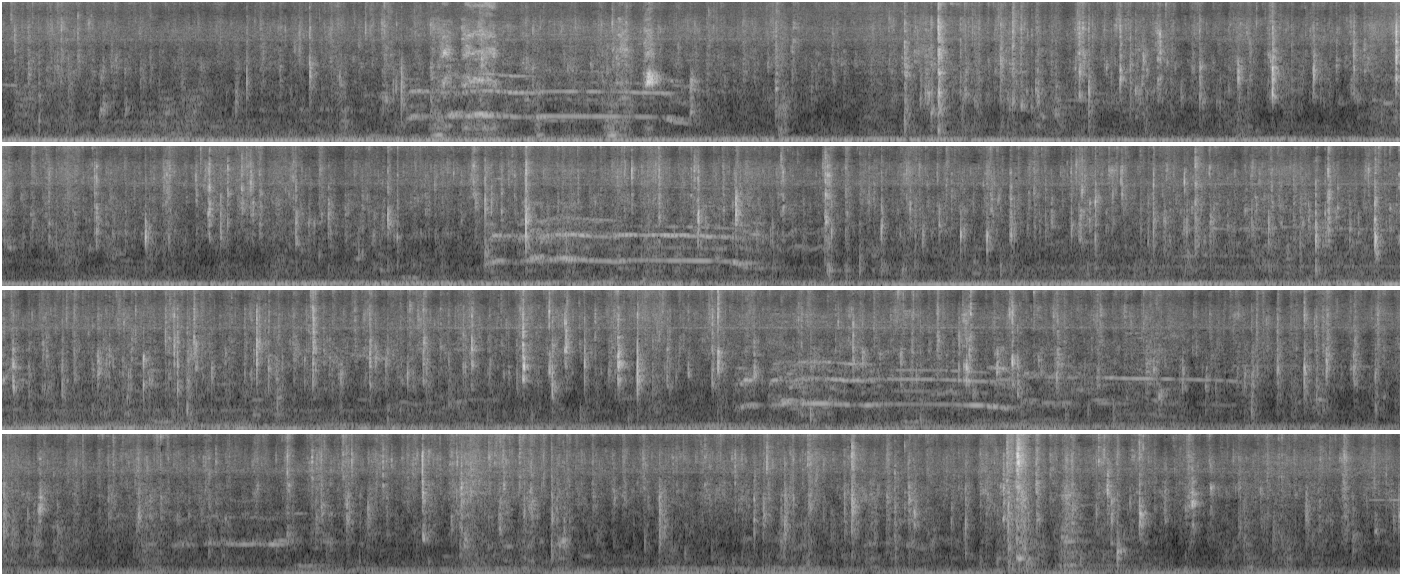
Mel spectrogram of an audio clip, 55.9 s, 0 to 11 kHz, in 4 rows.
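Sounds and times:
pigs smacking and chewing: 0.0s - 55.9s.

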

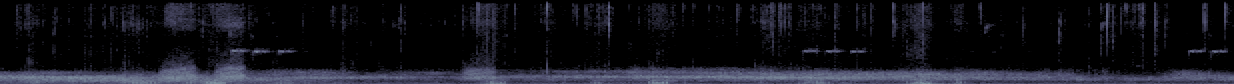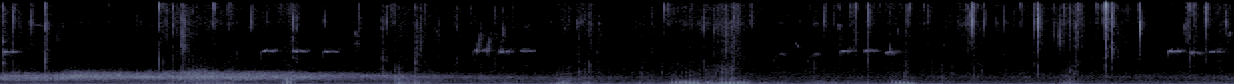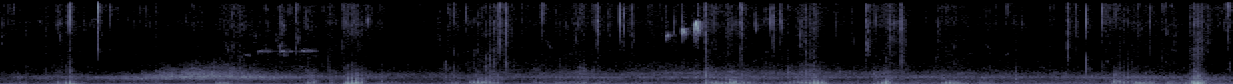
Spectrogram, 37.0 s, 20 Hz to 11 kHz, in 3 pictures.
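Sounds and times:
birds pecking and cracking seeds: 0.0s - 37.0s
high bird chirps: 1.6s - 3.2s.

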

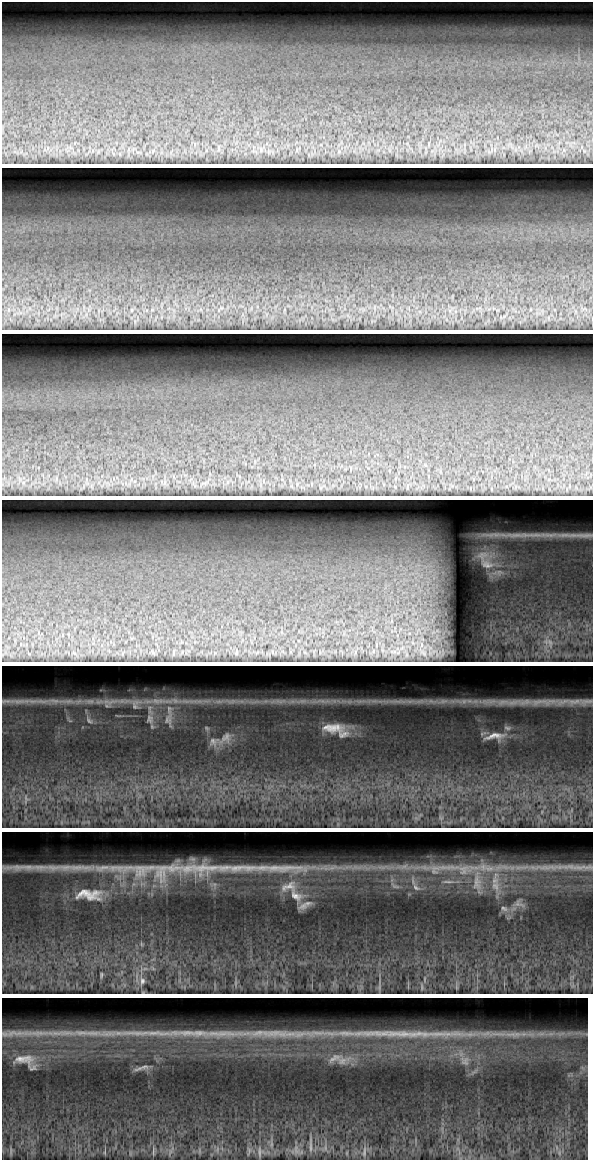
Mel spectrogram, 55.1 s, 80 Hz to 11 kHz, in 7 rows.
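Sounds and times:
waterfall roaring: 0.0s - 29.7s
insects droning: 0.0s - 55.0s.

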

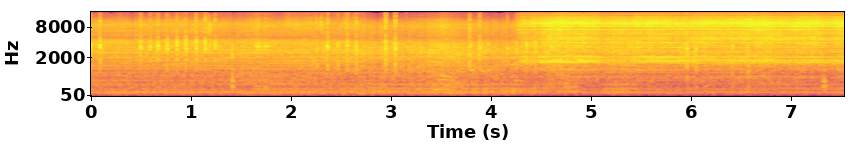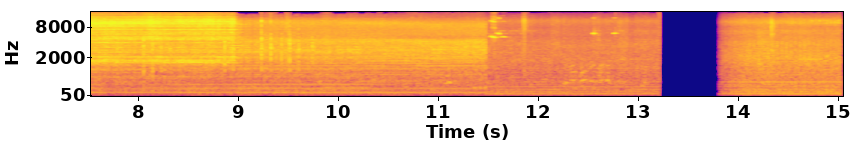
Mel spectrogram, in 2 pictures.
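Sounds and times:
motor running: 0.0s - 13.0s
chisel scraping wood: 3.8s - 9.7s.

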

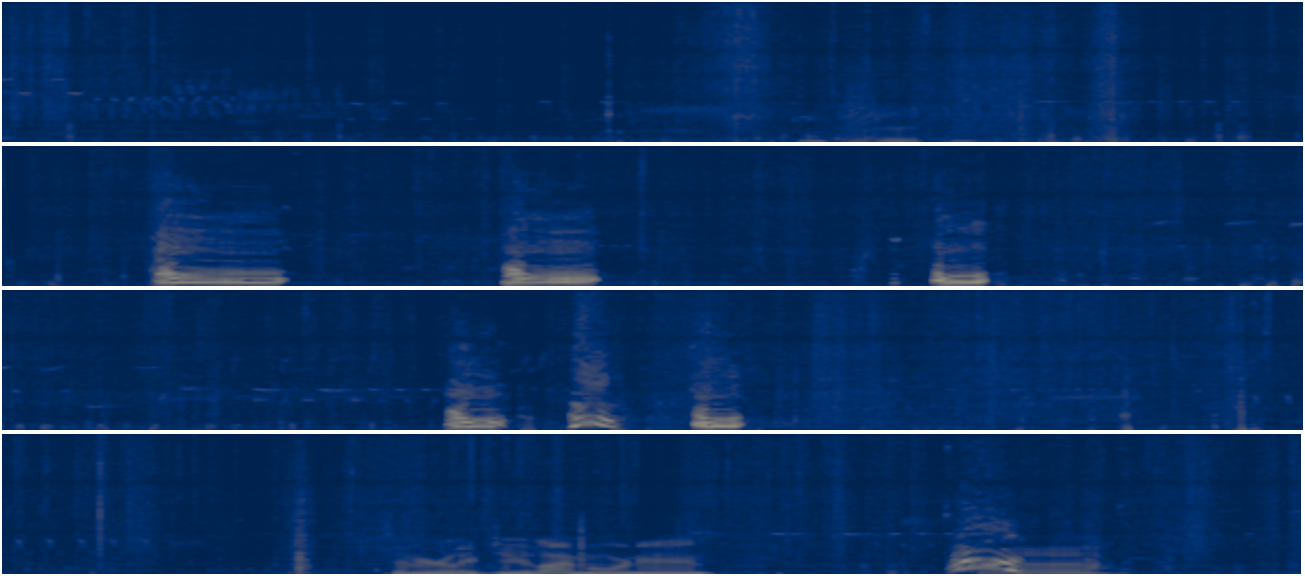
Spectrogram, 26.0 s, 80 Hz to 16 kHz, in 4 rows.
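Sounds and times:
hound baying: 7.2s - 8.1s, 9.0s - 9.7s, 10.8s - 17.1s, 23.8s - 25.9s.

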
